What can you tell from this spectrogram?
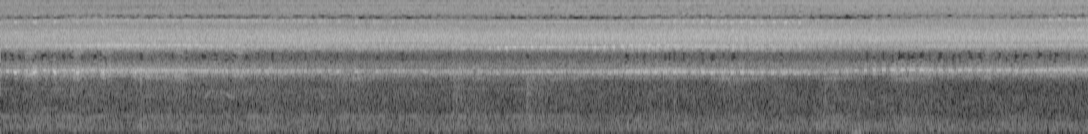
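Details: Summer insects singing in Zama, a continuous high shrill chorus holding level throughout, with a thin steady tone beneath and soft faint pulsing; no other clear sounds.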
